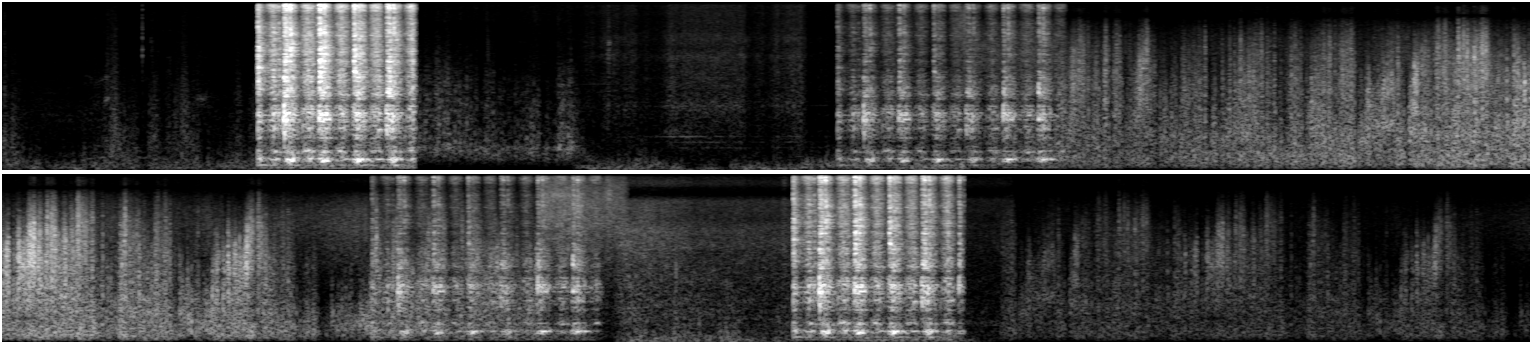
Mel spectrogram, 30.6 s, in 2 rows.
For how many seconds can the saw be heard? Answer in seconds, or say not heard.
8 s.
